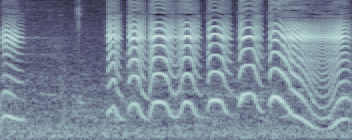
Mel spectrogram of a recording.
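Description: Sweep glove puppet's squeaker voice: a quick run of about eight high squeaks, each bending up and down in pitch like chattering speech, starting about half a second in. This is Sweep's squeaked 'speech', here asking to help fix the hole.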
